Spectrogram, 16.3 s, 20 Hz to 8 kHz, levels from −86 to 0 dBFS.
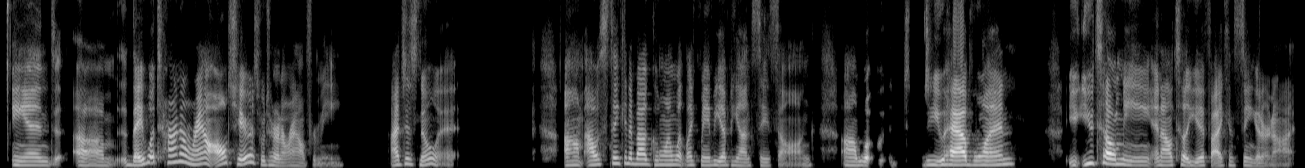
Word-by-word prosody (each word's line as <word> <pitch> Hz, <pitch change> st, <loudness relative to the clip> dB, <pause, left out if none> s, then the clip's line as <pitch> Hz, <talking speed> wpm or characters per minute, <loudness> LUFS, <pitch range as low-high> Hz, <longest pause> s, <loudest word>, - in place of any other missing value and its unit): and, 185 Hz, -, -1 dB, 0.2 s
um, 165 Hz, -1 st, -3 dB, 0.2 s
they 190 Hz, 0 st, +4 dB
would 285 Hz, +4 st, 0 dB
turn 315 Hz, +3 st, -1 dB
aroun 255 Hz, -8 st, +2 dB
all 280 Hz, -, +5 dB
chairs 280 Hz, +3 st, 0 dB
would 195 Hz, -, -6 dB
turn 185 Hz, -5 st, -3 dB
around 155 Hz, -, -6 dB
for -, -, -16 dB
me. -, -, -18 dB, 0.6 s
I 195 Hz, -, +2 dB
just 230 Hz, -1 st, -7 dB
know 235 Hz, +6 st, -2 dB
it. -, -, -11 dB, 1.4 s
Um, 190 Hz, +1 st, -2 dB
I 200 Hz, -, +3 dB
was 220 Hz, +1 st, -2 dB
thinking 265 Hz, -1 st, -4 dB
about 235 Hz, -2 st, +2 dB
going 210 Hz, 0 st, -4 dB
with, 205 Hz, -4 st, -3 dB
like, 195 Hz, +1 st, -6 dB
maybe 185 Hz, +1 st, -4 dB
a 185 Hz, -, 0 dB
Beyonce 165 Hz, -2 st, -8 dB
song, -, -, -10 dB, 0.4 s
um, 180 Hz, -1 st, -1 dB
what, 180 Hz, -, +2 dB
w 400 Hz, 0 st, -17 dB
d -, -, -27 dB, 0.3 s
do -, -, -5 dB
you 200 Hz, +1 st, 0 dB
have 205 Hz, -1 st, +9 dB
one? 200 Hz, +4 st, +1 dB, 0.7 s
You 190 Hz, -, -5 dB
you 255 Hz, +7 st, +2 dB
tell 260 Hz, -3 st, +8 dB
me, 185 Hz, -6 st, -4 dB
and 175 Hz, +3 st, -3 dB
I'll 185 Hz, +1 st, +1 dB
tell 170 Hz, -, 0 dB
you 170 Hz, +1 st, -3 dB
if 185 Hz, 0 st, -5 dB
I -, -, +2 dB
can 180 Hz, -1 st, -14 dB
sing 175 Hz, -2 st, -8 dB
it -, -, -4 dB
or -, -, -6 dB
not. -, -, -9 dB
200 Hz, 190 wpm, -24 LUFS, 185-235 Hz, 1.4 s, have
